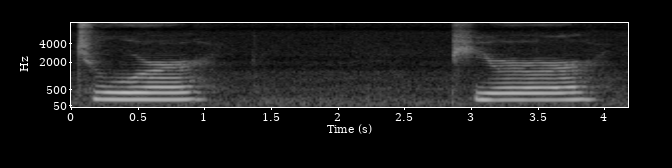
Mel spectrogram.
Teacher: you're going to make oo and then er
